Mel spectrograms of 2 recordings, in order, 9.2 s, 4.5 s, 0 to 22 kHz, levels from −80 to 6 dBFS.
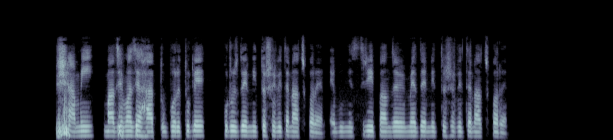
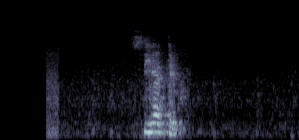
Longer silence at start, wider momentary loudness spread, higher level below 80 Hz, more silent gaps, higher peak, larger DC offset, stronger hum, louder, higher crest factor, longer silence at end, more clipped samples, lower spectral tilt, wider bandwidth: first, 0.85 s vs 0.7 s; second, 9 LU vs 26 LU; first, -58 dBFS vs -68 dBFS; first, 1.41-1.54 s, 2.34-2.39 s, 3.17-3.35 s, 4.89-4.93 s, 5.63-5.68 s, 6.56-6.60 s vs none; first, -2 dBFS vs -8 dBFS; neither; neither; first, -19 LUFS vs -22 LUFS; about the same, 18 dB vs 22 dB; about the same, 1.6 s vs 1.7 s; neither; about the same, -5.5 dB/octave vs -6 dB/octave; about the same, 7.6 kHz vs 7.8 kHz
